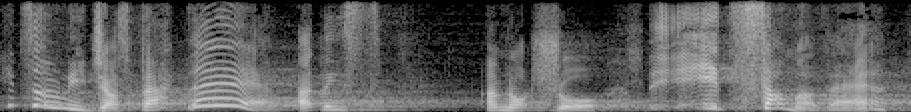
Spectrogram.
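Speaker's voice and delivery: put-on high, eager child voice; little girl pitched high, hesitating; Lucy, earnest girl. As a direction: protest brightly, then grow unsure.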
